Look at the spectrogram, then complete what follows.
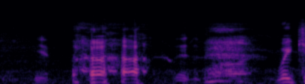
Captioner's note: chuckles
